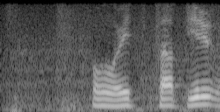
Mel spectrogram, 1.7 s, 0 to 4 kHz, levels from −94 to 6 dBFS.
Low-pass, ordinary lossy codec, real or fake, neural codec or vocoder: 3.6 kHz; none; fake; codec, 16 kHz in and 24 kHz out, 0.6 kbps, FocalCodec, streaming, 4096 codes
